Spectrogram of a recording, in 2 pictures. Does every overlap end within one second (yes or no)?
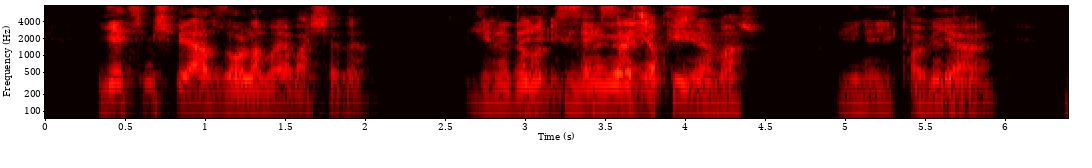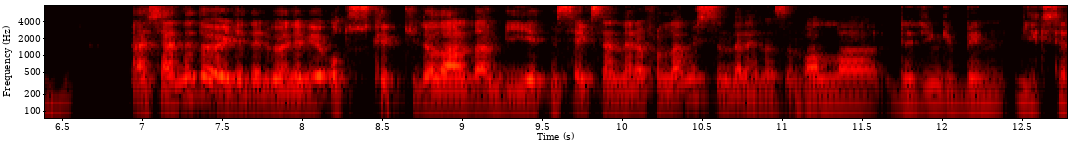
no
